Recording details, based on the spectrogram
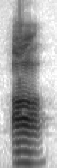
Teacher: হামজা অক্ষর হলকের প্রথম থেকে শক্ত করে পড়তে হয়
